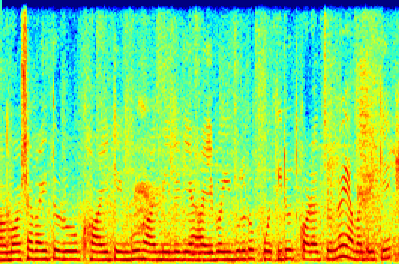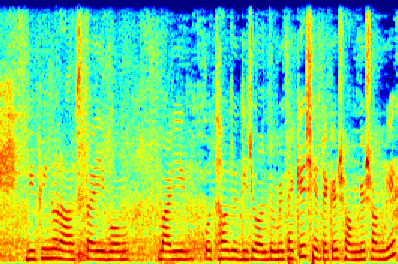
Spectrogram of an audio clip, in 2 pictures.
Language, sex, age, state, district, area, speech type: Bengali, female, 18-30, West Bengal, Purba Bardhaman, urban, spontaneous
